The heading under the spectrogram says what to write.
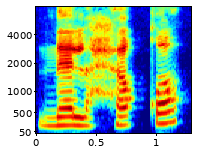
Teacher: نلحق ح حروف حلقی میں سے ہے، قاف کو بھی ہم نے ہیوی پڑھنا ہے، موٹے حروف میں سے ہے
